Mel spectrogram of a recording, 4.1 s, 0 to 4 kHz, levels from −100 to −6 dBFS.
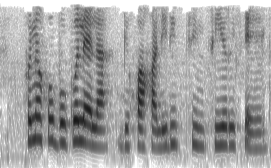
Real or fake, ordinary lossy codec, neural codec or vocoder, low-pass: fake; MP3, 24 kbps; codec, 24 kHz, 3.1 kbps, DualCodec; 3.6 kHz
